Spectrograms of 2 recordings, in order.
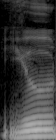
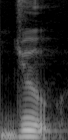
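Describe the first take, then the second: First: The word begins with a 'y' sound. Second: The word begins with a 'j' sound. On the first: The speaker calls it wrong. "यू नहीं" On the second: The speaker calls it right. "नहीं जू"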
